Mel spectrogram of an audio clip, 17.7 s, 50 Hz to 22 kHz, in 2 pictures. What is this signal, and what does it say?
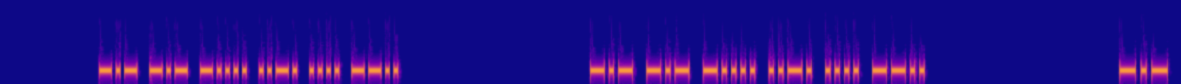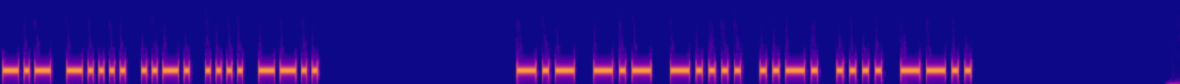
Morse code, heard as a keyed tone, about 32 wpm, 700 Hz. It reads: KK6FHZ KK6FHZ KK6FHZ KK6FHZ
